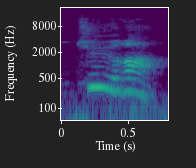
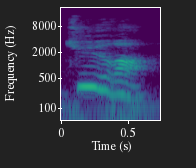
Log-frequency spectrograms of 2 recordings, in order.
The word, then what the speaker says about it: tuera: tué futur on dit tuera il tuera baisse comprenant ce nom on dit il tuera on ne prononce pas le e alors j'aimerais juste d'en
